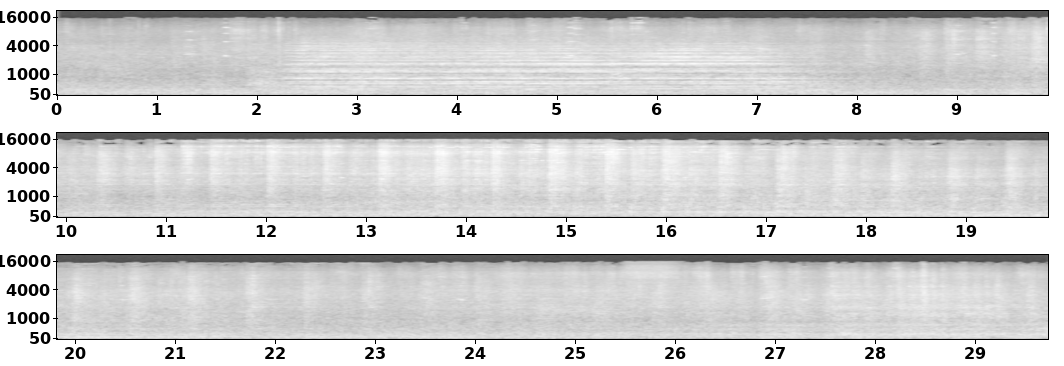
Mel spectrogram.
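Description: Double-stack container train rolling past, its wheels clacking over the rails with a steady rumble. A train horn sounds one long blast from about two seconds in until about seven and a half seconds.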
